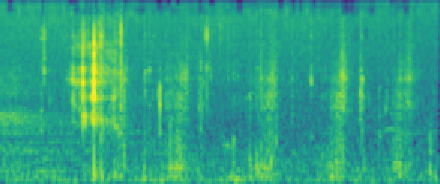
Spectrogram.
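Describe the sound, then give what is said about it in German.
A seedless green grape is bitten with one crisp snap, followed by quiet, soft, wet chewing. “Also sieht aus wie eine ganz normale Weintraube, ja. Grüne übrigens, sind die kernlos? Ja, sind kernlos. Super, ich esse ja nur kernlose. Mhm. Die riechen auch normal und jetzt geht's los.”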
